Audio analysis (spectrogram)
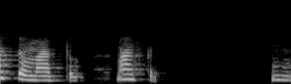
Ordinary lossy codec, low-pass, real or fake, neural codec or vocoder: none; 3.6 kHz; fake; codec, 44.1 kHz, 2.6 kbps, SNAC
